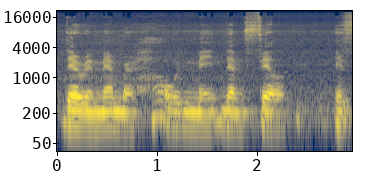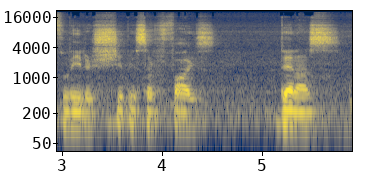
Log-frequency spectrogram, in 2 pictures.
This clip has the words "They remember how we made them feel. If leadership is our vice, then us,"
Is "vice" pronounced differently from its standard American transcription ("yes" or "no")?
yes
